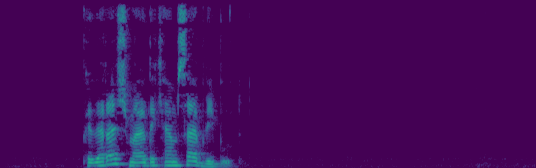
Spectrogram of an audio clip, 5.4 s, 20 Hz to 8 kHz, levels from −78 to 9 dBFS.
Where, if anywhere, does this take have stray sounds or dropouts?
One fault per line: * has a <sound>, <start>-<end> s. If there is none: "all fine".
all fine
